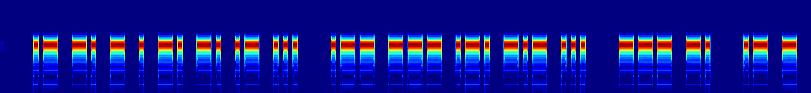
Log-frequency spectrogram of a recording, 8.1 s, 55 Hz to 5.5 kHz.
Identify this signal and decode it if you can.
Morse code, heard as a keyed tone, about 25 wpm, 600 Hz. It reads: ANTENNAS WORKS ON AT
